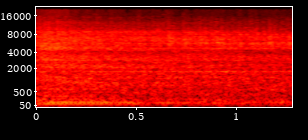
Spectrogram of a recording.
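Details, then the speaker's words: Ford Raptor on cold start, passenger window down, settling after a tiny rev: a loose rattle under the low rumble, more pronounced after the rev, is the turbo wastegate actuator. "it's more pronounced, right? Yeah. Okay, so that's your turbo actuator."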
